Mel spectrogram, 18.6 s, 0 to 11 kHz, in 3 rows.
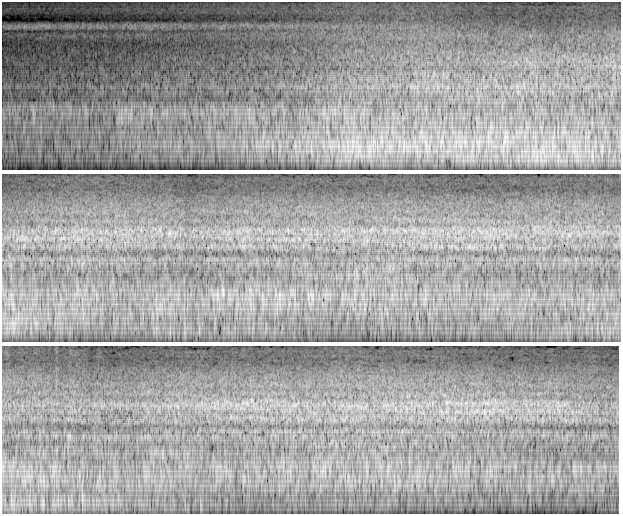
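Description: Freight train hauled by an ET22 electric locomotive with a rake of Talbot hopper wagons passing at speed. The rolling noise of wheels on rail grows over the first few seconds, then holds steady and loud as the wagons run by.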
